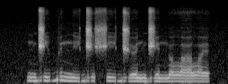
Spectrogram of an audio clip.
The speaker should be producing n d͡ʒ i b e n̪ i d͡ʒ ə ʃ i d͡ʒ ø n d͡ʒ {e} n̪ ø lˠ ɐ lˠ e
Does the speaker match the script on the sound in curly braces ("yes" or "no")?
yes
